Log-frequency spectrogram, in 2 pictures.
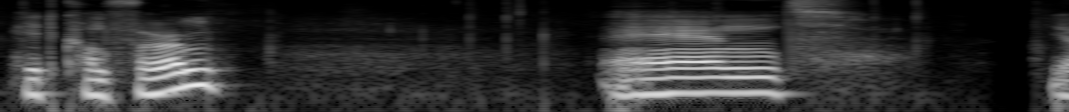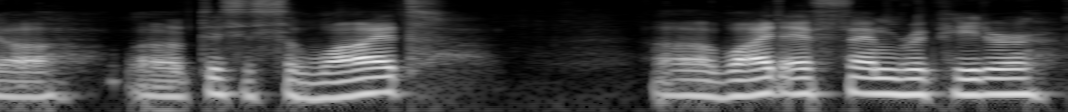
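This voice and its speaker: A man's voice: medium pitch, fairly even intonation, drawn-out words, gravelly, pauses often, dark tone. A man, a German speaker, giving a casual unscripted hands-on gadget demonstration and thinking aloud step by step. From Austria. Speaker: ham radio reviewer.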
